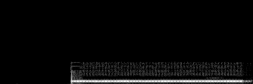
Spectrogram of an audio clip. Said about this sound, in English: All right, it's ringing. That's a good sign.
